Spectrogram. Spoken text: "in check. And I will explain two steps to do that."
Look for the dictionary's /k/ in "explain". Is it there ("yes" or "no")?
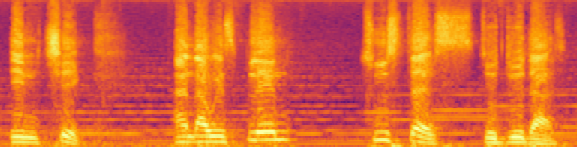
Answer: no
